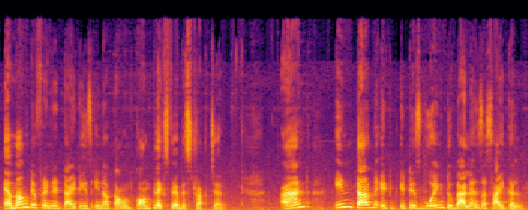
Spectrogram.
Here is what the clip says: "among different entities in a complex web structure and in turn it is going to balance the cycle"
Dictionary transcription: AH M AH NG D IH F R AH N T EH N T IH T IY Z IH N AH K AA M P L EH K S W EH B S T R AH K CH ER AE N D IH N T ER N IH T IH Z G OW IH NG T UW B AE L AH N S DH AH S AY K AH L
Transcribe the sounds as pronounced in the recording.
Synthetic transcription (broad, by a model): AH M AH NG D IH F R AH N T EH N T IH T IY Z IH N AH K AA M P L EH K S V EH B S T R AH K CH ER AE N D IH N T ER N IH T IH Z G OW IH NG T UW B AE L AH N S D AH S AY K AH L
